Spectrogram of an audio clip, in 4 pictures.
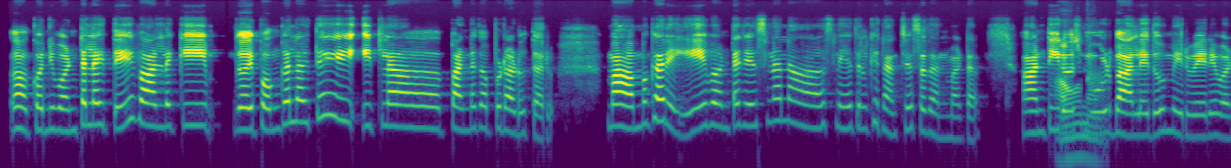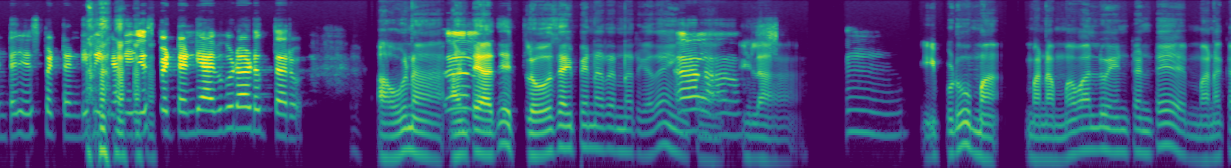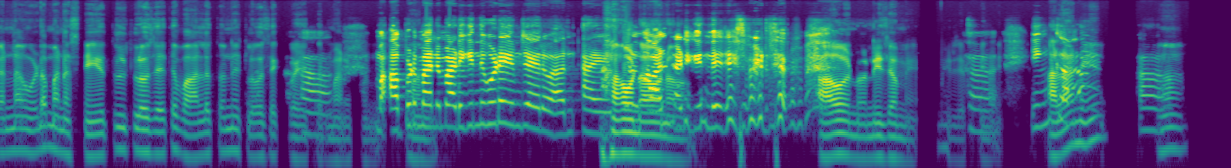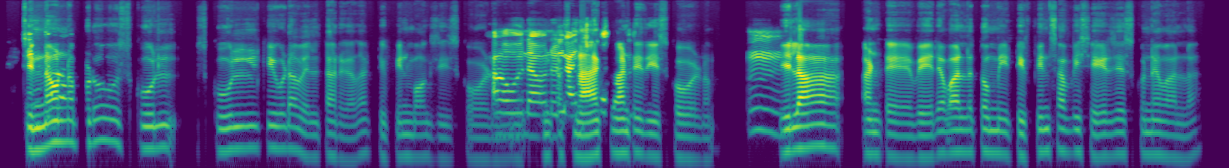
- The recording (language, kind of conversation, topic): Telugu, podcast, వంటకాన్ని పంచుకోవడం మీ సామాజిక సంబంధాలను ఎలా బలోపేతం చేస్తుంది?
- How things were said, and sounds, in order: sniff; in English: "మూడ్"; chuckle; other background noise; in English: "క్లోజ్"; sniff; in English: "క్లోజ్"; in English: "క్లోజ్"; other noise; laughing while speaking: "ఎప్పుడు వాళ్ళు అడిగిందే చేసి పెడతారు"; giggle; in English: "టిఫిన్ బాక్స్"; in English: "స్నాక్స్"; in English: "టిఫిన్స్"; in English: "షేర్"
